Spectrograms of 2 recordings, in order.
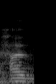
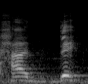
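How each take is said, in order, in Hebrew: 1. המילה נגמרת נקי על ה-d. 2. תנועה נוספת באה אחרי ה-d האחרונה. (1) "לא יוסיף שום תוספת על אחד" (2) "הוא הוסיף ההגיה שמה שלא צריך להוסיף"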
